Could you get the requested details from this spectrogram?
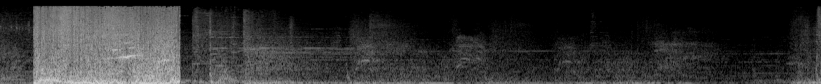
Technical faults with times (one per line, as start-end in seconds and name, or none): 0.34-1.80 signed and unsigned mixed up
